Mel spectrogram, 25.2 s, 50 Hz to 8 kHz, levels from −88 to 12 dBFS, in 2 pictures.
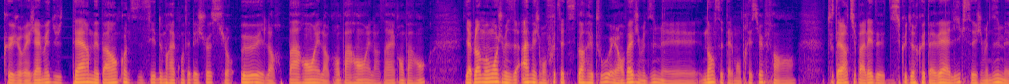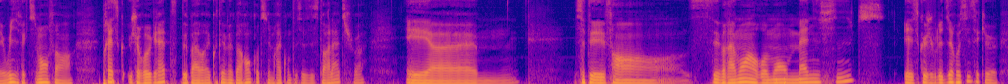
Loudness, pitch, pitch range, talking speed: -20 LUFS, 105 Hz, 95-120 Hz, 265 wpm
